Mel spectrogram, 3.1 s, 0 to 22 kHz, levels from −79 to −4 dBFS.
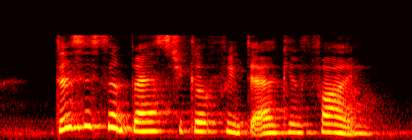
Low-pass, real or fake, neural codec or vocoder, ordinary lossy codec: none; fake; codec, 16 kHz, 2 kbps, FunCodec, trained on LibriTTS, 25 frames a second; none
